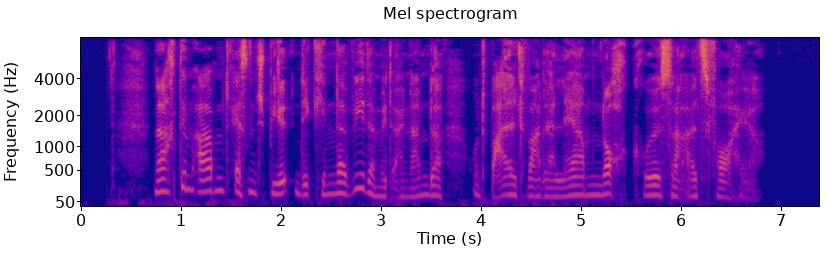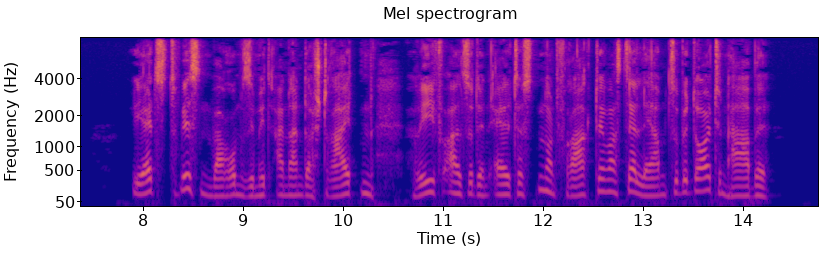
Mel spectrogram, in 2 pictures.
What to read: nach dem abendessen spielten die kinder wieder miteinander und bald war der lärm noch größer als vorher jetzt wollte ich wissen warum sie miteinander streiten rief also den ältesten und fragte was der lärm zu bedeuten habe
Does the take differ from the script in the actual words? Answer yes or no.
yes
